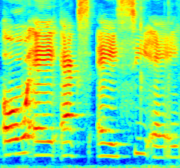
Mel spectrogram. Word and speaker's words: Oaxaca: it alone and it's spelled o-a-x-a-c-a pronounced Oaxaca as all of you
